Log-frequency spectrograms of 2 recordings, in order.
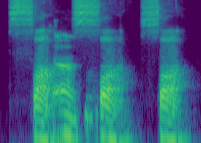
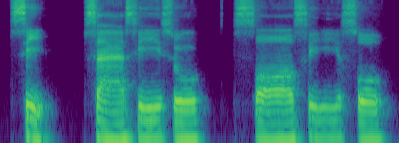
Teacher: kalau sin biasa aja bagian belakang yang enggak ditebelin ataupun enggak ditipisin juga · Akan tetapi ujung belakangnya bisa kita bedain di sini. yang sh ujung belakangnya itu ditebelin lidahnya sehingga rongganya menyempit. Sh. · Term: shad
